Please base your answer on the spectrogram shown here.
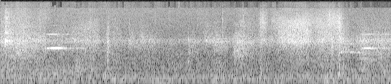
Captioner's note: machine beeping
